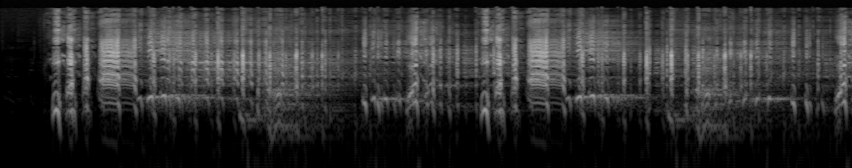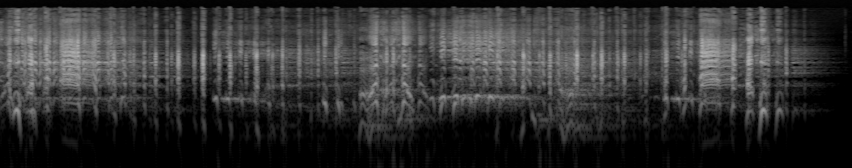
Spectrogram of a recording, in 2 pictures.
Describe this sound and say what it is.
annoying creatures laughing
laughing, annoying, fantasy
